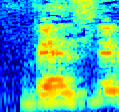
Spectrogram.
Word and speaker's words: Wednesday: ठीक है, डी के बाद एन आया इसलिए यहाँ पे डी साइलेंट है, इसको वेंसडे पढ़ेंगे।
